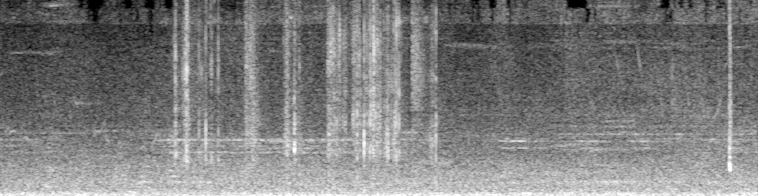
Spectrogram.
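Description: Steady outdoor background hum of distant traffic, with a few brief crackling rustles between about one and a half and three seconds in and a single click near the end.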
